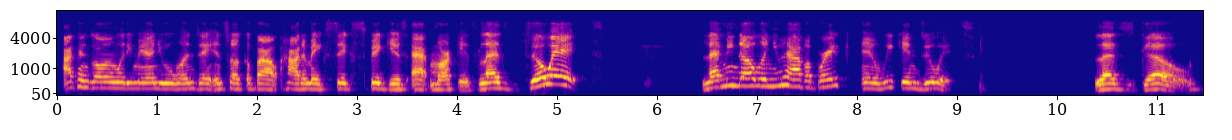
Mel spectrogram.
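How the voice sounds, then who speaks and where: A woman's voice: fairly low pitch, a little slow, sharp tone. Congested woman on a livestream, chatty, repeats stuff, kinda dull lo-fi sound. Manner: chatty, laughs often, repeats herself. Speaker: livestream host. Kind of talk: casual live-stream chat reading viewer comments. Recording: slightly dull lo-fi livestream audio.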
